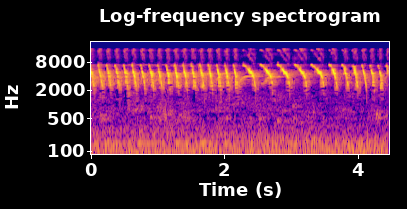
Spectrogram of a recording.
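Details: Canary delivering a long, varied song: a rapid rolling trill of high, evenly pulsed notes, interrupted midway by a few clear falling whistles before the fast trill resumes.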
